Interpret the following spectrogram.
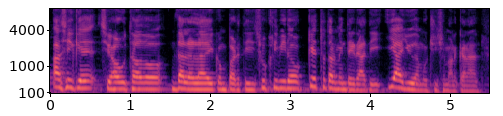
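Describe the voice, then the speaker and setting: A man with an accent from Spain, hosting a video game trophy guide, gives a casual step-by-step walkthrough and frequently closes his phrases with a checking tag. He speaks quickly in a voice that sits high and is a little mellow.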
